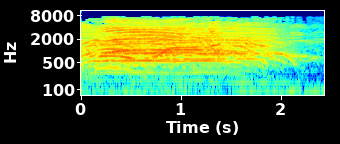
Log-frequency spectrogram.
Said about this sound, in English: Yeah, the, the, my friends are shouting.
